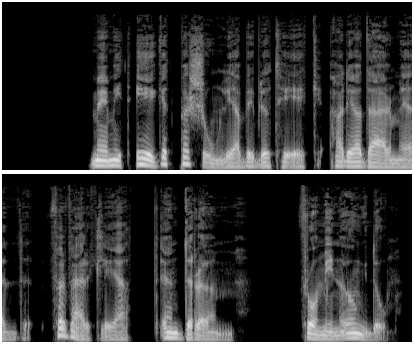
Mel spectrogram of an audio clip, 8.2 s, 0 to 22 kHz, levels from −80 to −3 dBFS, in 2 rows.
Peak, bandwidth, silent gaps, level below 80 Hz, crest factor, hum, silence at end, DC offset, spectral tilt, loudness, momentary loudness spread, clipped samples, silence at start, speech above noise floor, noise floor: -4 dBFS; 16.5 kHz; none; -42 dBFS; 18 dB; none; 0.25 s; under 0.1%; -6 dB/octave; -22 LUFS; 9 LU; under 0.1%; 0.9 s; over 69 dB; under -90 dBFS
